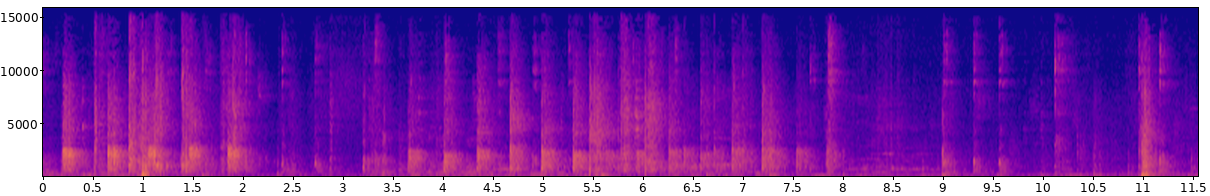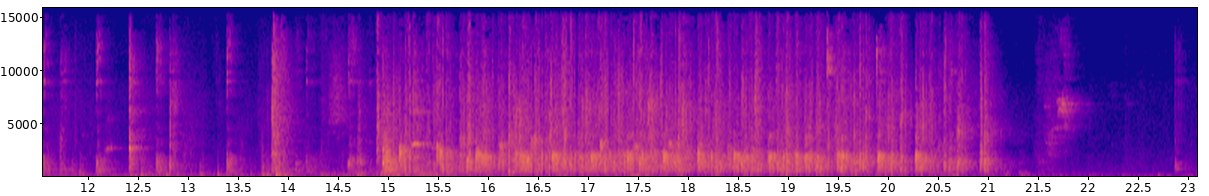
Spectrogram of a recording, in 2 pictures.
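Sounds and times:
spectators clapping: 0.0 - 2.3, 3.2 - 8.0, 14.7 - 21.2.

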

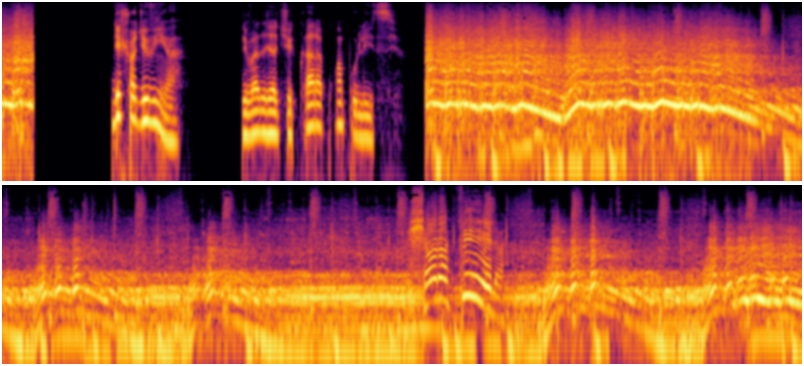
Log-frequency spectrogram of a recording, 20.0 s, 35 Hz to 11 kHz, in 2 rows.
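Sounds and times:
motorcycle engine running: 5.3 - 20.0.

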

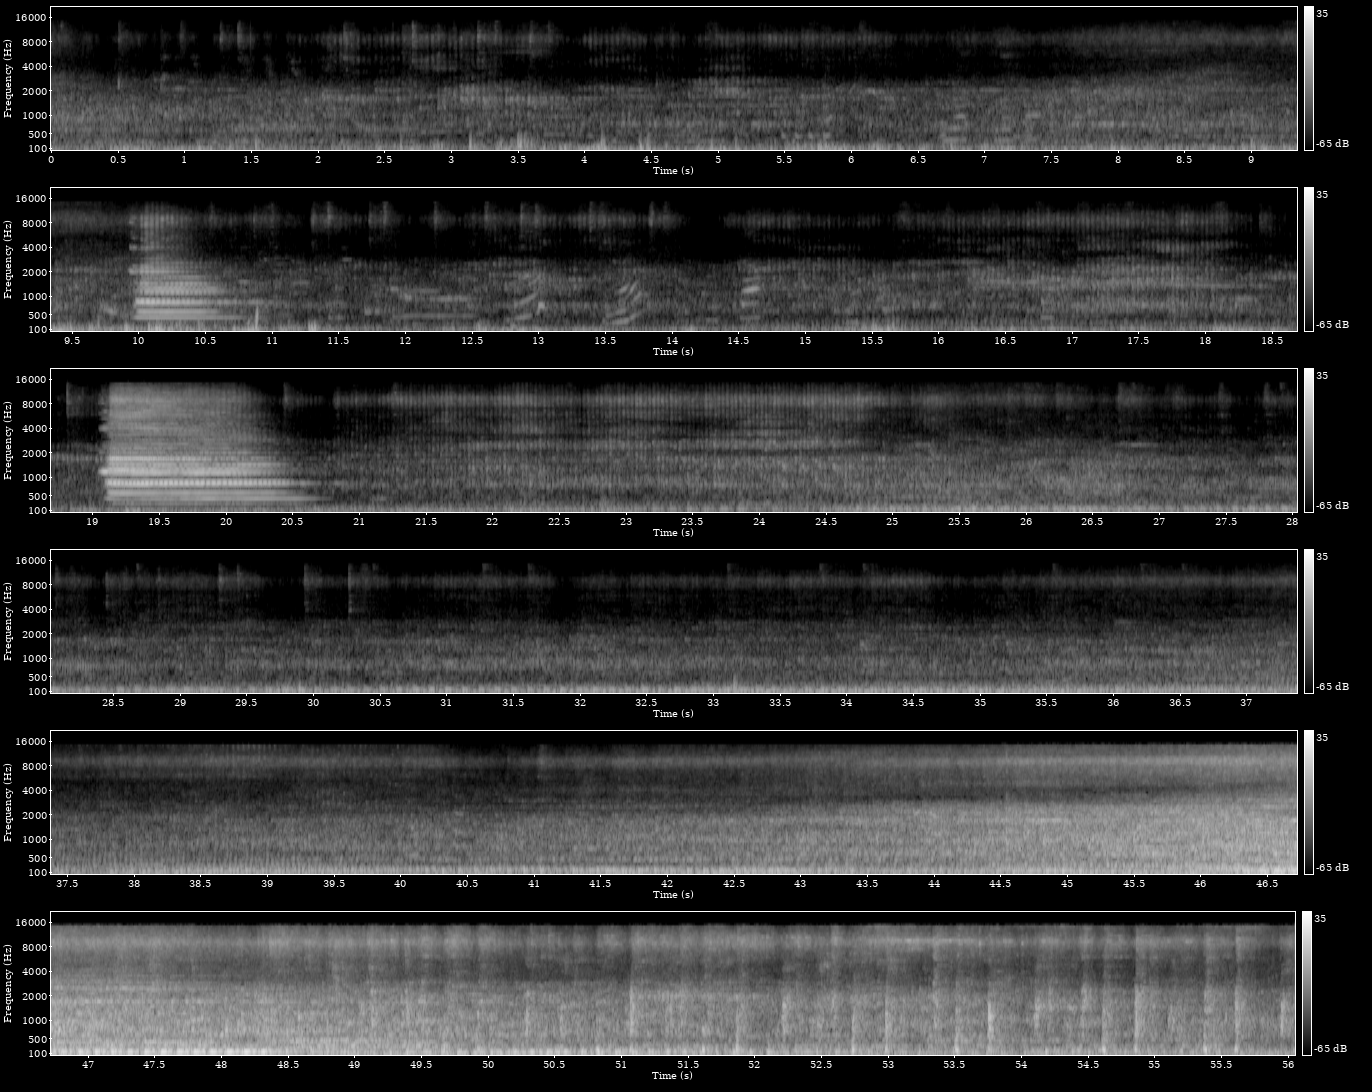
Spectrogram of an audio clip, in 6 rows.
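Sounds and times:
diesel locomotive engine hum: 0.0 - 56.0
steel wheels rolling on rails: 0.0 - 56.0.

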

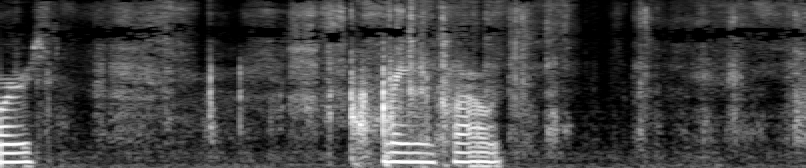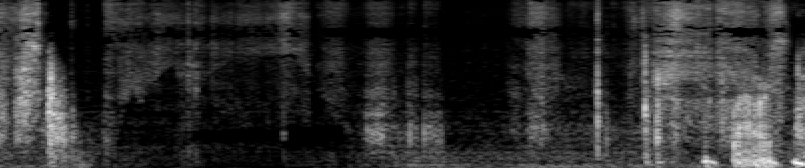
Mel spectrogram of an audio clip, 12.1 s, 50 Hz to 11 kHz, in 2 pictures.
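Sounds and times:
paper page turning: 0.7 - 9.3, 9.9 - 11.9.

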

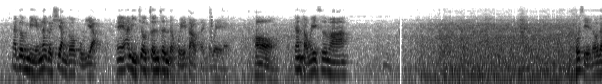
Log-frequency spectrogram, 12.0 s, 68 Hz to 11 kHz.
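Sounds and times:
steady rushing noise: 8.0 - 12.0.

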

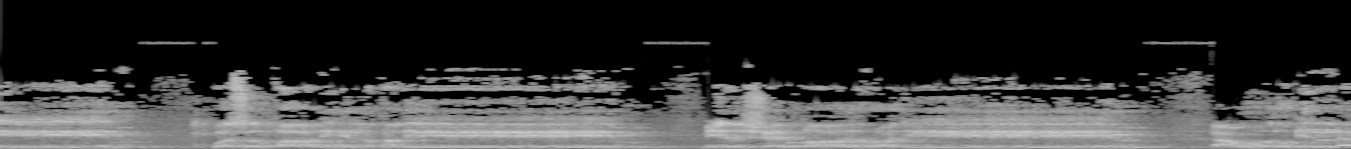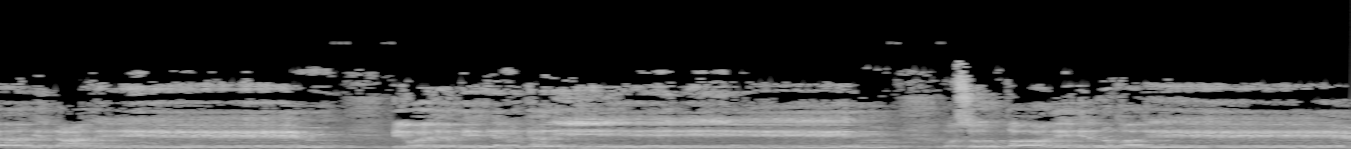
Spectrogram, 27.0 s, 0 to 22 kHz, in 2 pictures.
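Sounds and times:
man chanting melodically: 0.0 - 27.0.

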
